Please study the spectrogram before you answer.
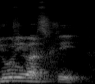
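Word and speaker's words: university: तो जब यू से, इंग्लिश के यू से हिंदी के या का प्रोनाउंसिएशन आए तो हम क्या करेंगे, उसमें आ लगाएंगे, क्या।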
